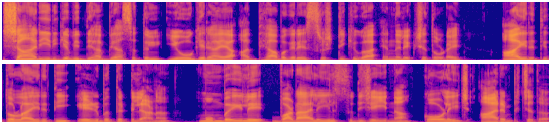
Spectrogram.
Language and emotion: Malayalam, neutral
